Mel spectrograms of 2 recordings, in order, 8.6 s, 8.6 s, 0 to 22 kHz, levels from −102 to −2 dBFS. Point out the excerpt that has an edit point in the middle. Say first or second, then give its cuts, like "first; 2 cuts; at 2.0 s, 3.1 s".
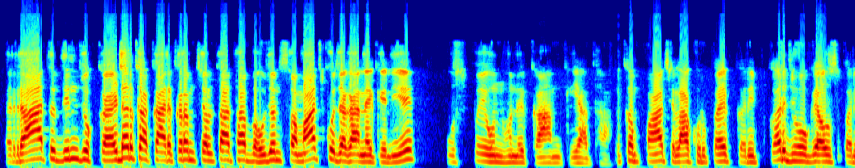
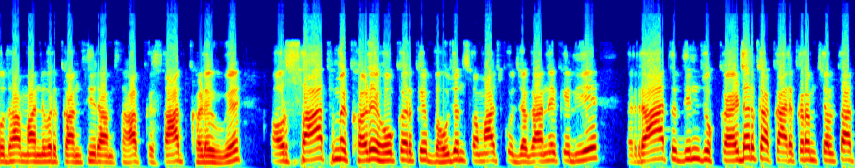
first; 1 cut; at 6.2 s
